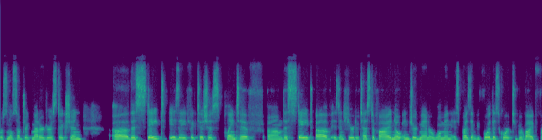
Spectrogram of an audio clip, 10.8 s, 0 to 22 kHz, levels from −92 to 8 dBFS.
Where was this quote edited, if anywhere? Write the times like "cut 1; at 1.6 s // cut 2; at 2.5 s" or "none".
none

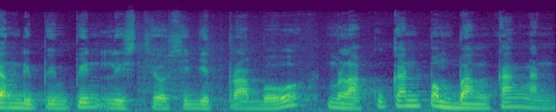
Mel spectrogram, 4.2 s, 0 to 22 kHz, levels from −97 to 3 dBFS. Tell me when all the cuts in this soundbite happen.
cut 1; at 2.4 s

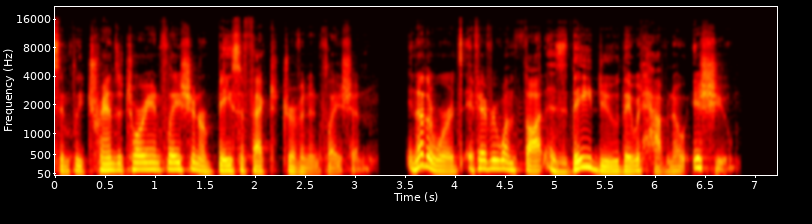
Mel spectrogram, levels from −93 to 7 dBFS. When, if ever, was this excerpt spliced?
none

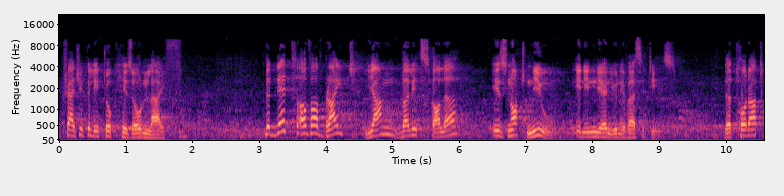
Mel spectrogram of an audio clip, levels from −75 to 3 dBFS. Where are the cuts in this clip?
none

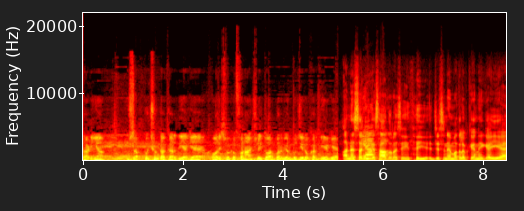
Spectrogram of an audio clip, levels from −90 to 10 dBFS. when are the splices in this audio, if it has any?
cut 1; at 5.1 s

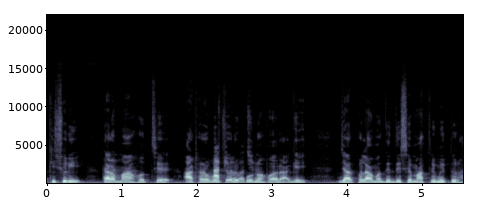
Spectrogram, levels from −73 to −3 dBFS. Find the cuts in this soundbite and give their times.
none

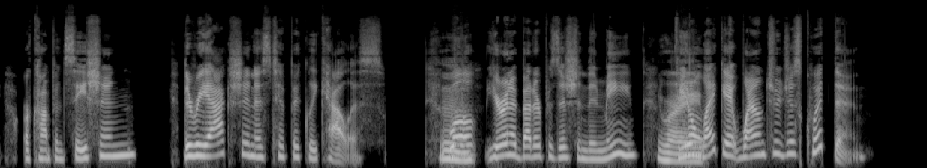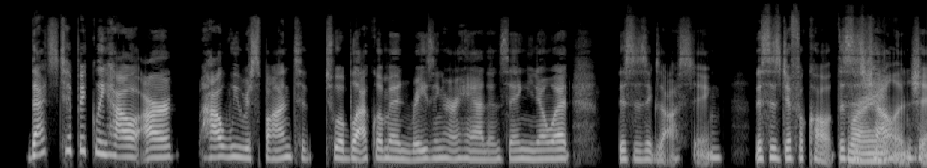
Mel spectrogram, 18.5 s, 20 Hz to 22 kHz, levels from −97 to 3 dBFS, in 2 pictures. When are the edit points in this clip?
none

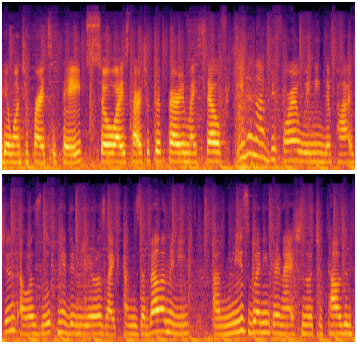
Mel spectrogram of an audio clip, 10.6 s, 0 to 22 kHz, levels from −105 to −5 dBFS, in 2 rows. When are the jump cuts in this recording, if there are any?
cut 1; at 3.4 s

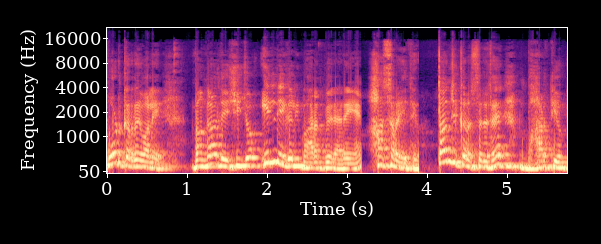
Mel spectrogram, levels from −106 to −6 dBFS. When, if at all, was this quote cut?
cut 1; at 3.2 s // cut 2; at 4.0 s

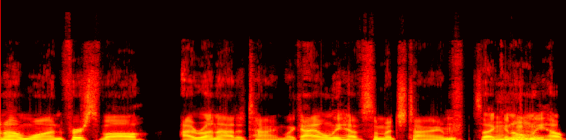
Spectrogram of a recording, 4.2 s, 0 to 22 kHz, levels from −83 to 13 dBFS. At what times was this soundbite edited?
none

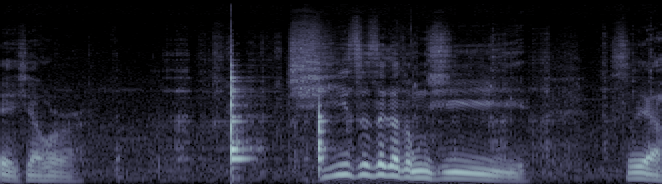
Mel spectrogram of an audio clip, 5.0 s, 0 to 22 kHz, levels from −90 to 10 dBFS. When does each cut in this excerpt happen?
none

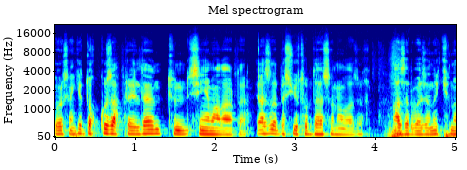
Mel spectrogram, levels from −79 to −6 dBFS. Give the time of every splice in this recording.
cut 1; at 1.4 s // cut 2; at 2.4 s // cut 3; at 4.2 s

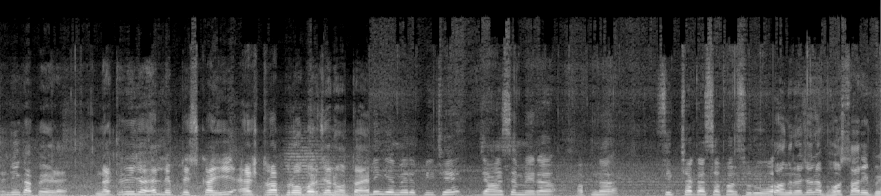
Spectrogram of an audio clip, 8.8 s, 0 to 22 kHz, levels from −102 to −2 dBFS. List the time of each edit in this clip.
cut 1; at 3.7 s // cut 2; at 7.7 s

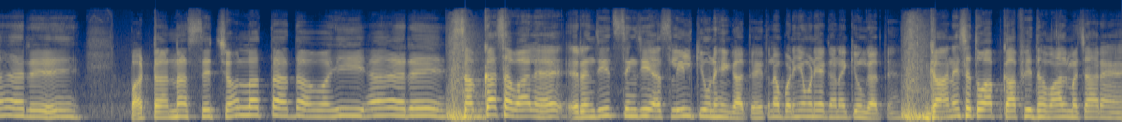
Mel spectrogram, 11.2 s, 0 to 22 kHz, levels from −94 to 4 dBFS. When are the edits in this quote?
cut 1; at 4.5 s // cut 2; at 9.0 s

